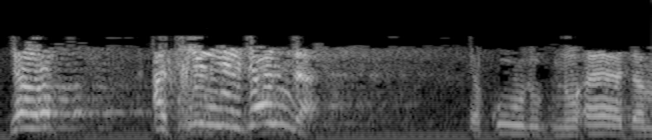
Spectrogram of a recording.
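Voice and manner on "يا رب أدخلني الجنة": high-pitched imploring cry; pleading. Acted. Man begging God to admit him to Paradise, imploring.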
